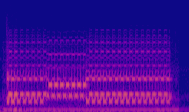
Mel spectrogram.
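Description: A telephone rings with a loud, steady electronic tone that briefly shifts pitch partway through, then stops abruptly after under two seconds, with no voices, as a call to a show guest is being placed.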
